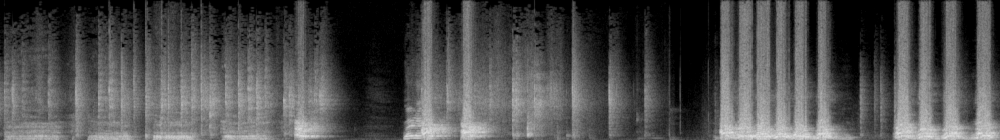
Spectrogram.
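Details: Vito, a loud-barking dog, lets out a long stretch of rapid barks with some voices mixed in, a pause, then bursts of hard, closely spaced barks repeated several times.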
